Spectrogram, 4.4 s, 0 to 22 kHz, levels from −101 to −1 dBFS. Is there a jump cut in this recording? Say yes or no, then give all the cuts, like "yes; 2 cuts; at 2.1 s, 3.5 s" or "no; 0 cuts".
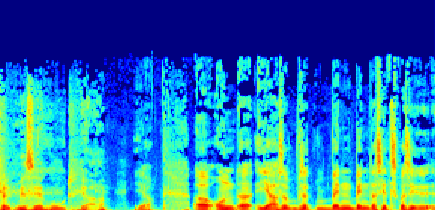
yes; 1 cut; at 1.2 s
